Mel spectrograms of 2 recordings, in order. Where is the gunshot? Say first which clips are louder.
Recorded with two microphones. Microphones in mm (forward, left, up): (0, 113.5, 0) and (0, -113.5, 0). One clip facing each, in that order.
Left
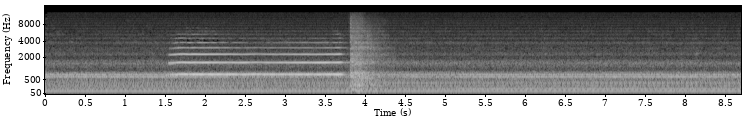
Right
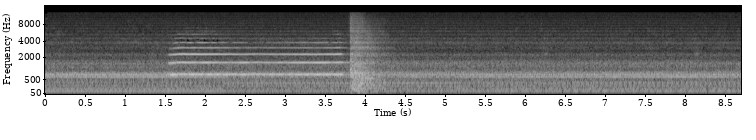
Even; 25° left (ahead or behind), 6.5 m.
